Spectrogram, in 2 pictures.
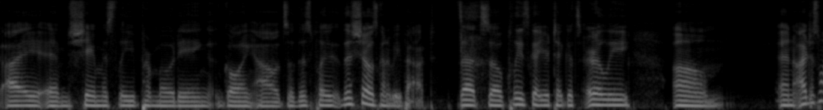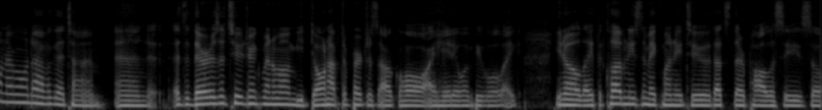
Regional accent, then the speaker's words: Sacramento, California, United States; growing up in Sac, it was weird being gay here.

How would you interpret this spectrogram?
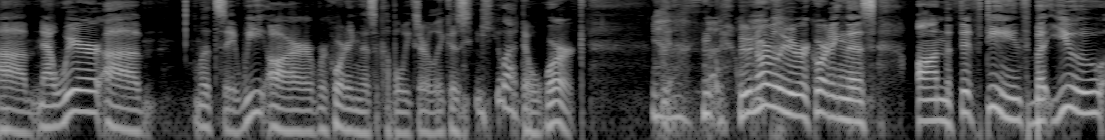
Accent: Northeast, United States; now in California, United States; Like, I'm from the Northeast, so when summer is over, it's normally cold.

